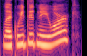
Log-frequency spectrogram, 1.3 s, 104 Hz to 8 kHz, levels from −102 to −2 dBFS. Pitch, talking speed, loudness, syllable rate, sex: 275 Hz, 230 wpm, -16 LUFS, 4.4 syllables/s, female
